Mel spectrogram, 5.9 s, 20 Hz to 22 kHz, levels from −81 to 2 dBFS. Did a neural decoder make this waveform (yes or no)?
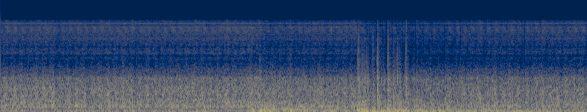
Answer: no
